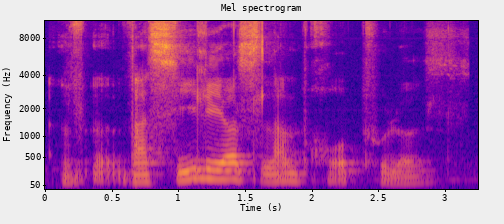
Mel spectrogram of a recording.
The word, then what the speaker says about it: Vassilios Lampropoulos: Vassilios Lampropoulos. – Okay, das ist gut ausgesprochen.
